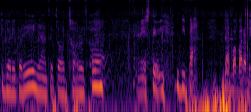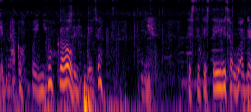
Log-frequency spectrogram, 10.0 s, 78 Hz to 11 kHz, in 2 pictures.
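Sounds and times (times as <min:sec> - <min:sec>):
people talking: 0:00.0 - 0:10.0
wind rumble on microphone: 0:00.1 - 0:02.1, 0:03.0 - 0:08.1.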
